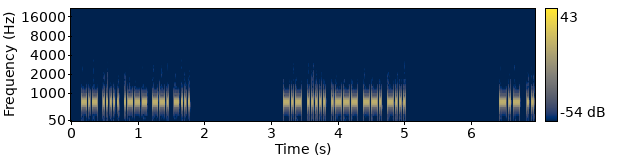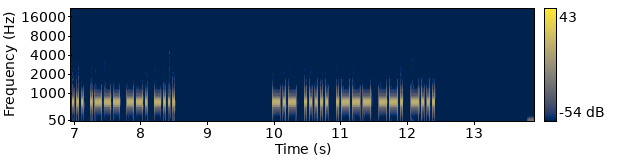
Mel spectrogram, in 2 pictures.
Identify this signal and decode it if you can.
Morse code, heard as a keyed tone, about 37 wpm, 700 Hz. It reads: K5JGB K5JGB K5JGB K5JGB
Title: Speed Racing - USA 1x3 Call Signs 30wpm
